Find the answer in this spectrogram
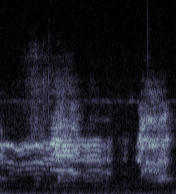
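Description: A high-pitched, drawn-out wailing cry lasting over a second, then a second, shorter cry near the end.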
